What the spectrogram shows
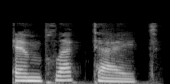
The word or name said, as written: emplectite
